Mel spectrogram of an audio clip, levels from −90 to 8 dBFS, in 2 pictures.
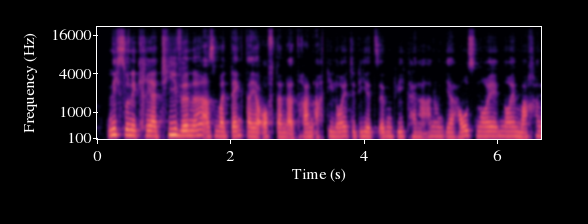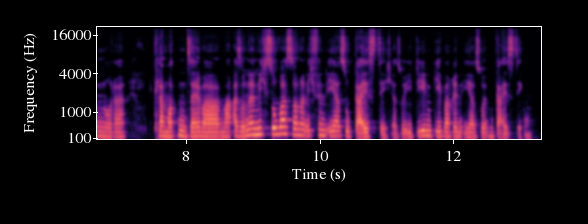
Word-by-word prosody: nicht 210 Hz, +2 st, +3 dB
so 205 Hz, -, +3 dB
'ne 185 Hz, -2 st, +2 dB
Kreative, 180 Hz, +2 st, +3 dB
ne? 180 Hz, +2 st, +1 dB
Also, 160 Hz, +2 st, -2 dB
man 160 Hz, -1 st, -1 dB
denkt 170 Hz, +2 st, -2 dB
da 160 Hz, -, +2 dB
ja 155 Hz, -, +1 dB
oft 155 Hz, 0 st, -2 dB
dann 150 Hz, -1 st, -2 dB
da 135 Hz, -, 0 dB
dran: 150 Hz, +6 st, -4 dB
„Ach, -, -, -8 dB
die 165 Hz, -, -8 dB
Leute, 160 Hz, +1 st, -4 dB
die 160 Hz, +1 st, -8 dB
jetzt 155 Hz, -1 st, -4 dB
irgendwie, 155 Hz, +1 st, -5 dB
keine 155 Hz, -2 st, -10 dB
Ahnung, 160 Hz, +1 st, -9 dB
ihr 150 Hz, -1 st, -6 dB
Haus 180 Hz, +4 st, -2 dB
neu 165 Hz, 0 st, -3 dB
neu 165 Hz, -1 st, -4 dB
machen 160 Hz, +2 st, -4 dB
oder 155 Hz, 0 st, -4 dB, 0.4 s
Klamotten 165 Hz, +1 st, +1 dB
selber 155 Hz, -1 st, +4 dB
ma“ 160 Hz, +1 st, 0 dB
also, 165 Hz, -1 st, +1 dB
ne, 205 Hz, +4 st, +4 dB
nicht 225 Hz, +1 st, +4 dB
so 230 Hz, 0 st, +8 dB
was, 245 Hz, 0 st, +5 dB
sondern 205 Hz, -4 st, +2 dB
ich 180 Hz, +1 st, -5 dB
finde 195 Hz, -2 st, -2 dB
eher 175 Hz, 0 st, +1 dB
so 170 Hz, -1 st, -1 dB
geistig, 145 Hz, 0 st, +1 dB
also, 140 Hz, +3 st, -9 dB
Ideengeberin 165 Hz, 0 st, -1 dB
eher 145 Hz, +1 st, -4 dB
so 150 Hz, -, -6 dB
im 155 Hz, +2 st, -8 dB
Geistigen. 125 Hz, -6 st, -6 dB
160 Hz, 215 wpm, -22 LUFS, 155-180 Hz, 0.4 s, so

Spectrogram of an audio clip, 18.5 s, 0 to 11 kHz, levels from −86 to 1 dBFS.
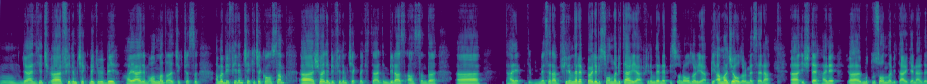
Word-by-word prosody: Hımm. 135 Hz, -6 st, -9 dB
Yani, 170 Hz, +4 st, +1 dB
hiç, 205 Hz, +2 st, -6 dB
aaa, 150 Hz, 0 st, +5 dB
film 170 Hz, +5 st, -1 dB
çekmek 180 Hz, 0 st, -3 dB
gibi 180 Hz, -2 st, -1 dB
bir 190 Hz, -2 st, +5 dB
hayalim 165 Hz, +2 st, +3 dB
olmadı 185 Hz, -, 0 dB
açıkçası 110 Hz, -, -5 dB, 0.3 s
ama 190 Hz, +5 st, +1 dB
bir 210 Hz, -, -1 dB
film 210 Hz, +2 st, -2 dB
çekecek 190 Hz, -4 st, -4 dB
olsam, 180 Hz, +4 st, 0 dB, 0.3 s
aaa, 145 Hz, +1 st, +6 dB
şöyle 195 Hz, +6 st, +1 dB
bir 155 Hz, -, -2 dB
film 130 Hz, -3 st, -4 dB
çekmek 115 Hz, -1 st, -6 dB
isterdim. 115 Hz, +3 st, -3 dB
Biraz 160 Hz, +2 st, +1 dB
aslında, 155 Hz, +3 st, -2 dB, 0.3 s
aaa, 135 Hz, +1 st, +4 dB, 0.6 s
hani, 160 Hz, +2 st, -1 dB
di -, -, -10 dB
mesela 165 Hz, +3 st, -2 dB
filmler 170 Hz, +2 st, +1 dB
hep, 195 Hz, -1 st, +1 dB
böyle, 180 Hz, +1 st, +4 dB
bir -, -, -3 dB
sonla 175 Hz, 0 st, 0 dB
biter 180 Hz, +2 st, +4 dB
ya, 95 Hz, -2 st, +1 dB
filmlerin 145 Hz, +8 st, -1 dB
hep 160 Hz, 0 st, -3 dB
bir 155 Hz, -, -9 dB
sonu 155 Hz, +1 st, -4 dB
olur 160 Hz, +1 st, +1 dB
ya. 100 Hz, -6 st, -2 dB
Bir 190 Hz, -3 st, +1 dB
amacı 180 Hz, +2 st, +5 dB
olur 110 Hz, -10 st, +2 dB
mesela, 100 Hz, 0 st, -3 dB, 0.4 s
aaa, 125 Hz, 0 st, +5 dB
işte, 140 Hz, +4 st, -1 dB
hani, 155 Hz, 0 st, +1 dB, 0.3 s
aaa, 135 Hz, +1 st, +4 dB
mutlu 170 Hz, +7 st, -5 dB
sonla 115 Hz, -, -1 dB
biter 100 Hz, -1 st, 0 dB
genelde 95 Hz, 0 st, -3 dB
160 Hz, 170 wpm, -22 LUFS, 135-180 Hz, 0.6 s, aaa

